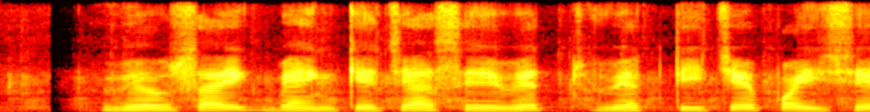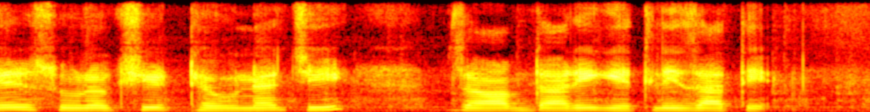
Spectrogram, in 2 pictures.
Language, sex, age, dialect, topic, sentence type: Marathi, male, 18-24, Standard Marathi, banking, statement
